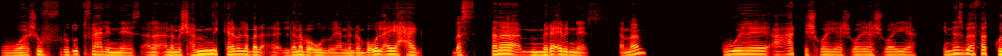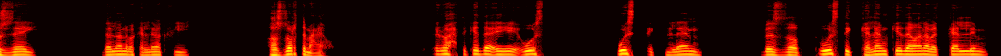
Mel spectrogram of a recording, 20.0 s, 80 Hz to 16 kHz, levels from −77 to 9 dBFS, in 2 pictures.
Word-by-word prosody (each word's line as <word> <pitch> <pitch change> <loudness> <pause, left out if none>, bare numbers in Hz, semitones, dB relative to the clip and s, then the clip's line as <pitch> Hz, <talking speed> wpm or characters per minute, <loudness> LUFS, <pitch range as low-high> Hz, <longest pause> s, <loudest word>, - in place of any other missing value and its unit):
وأشوف 125 +5 -2
ردود 150 +4 -1
فِعل 150 -3 -1
الناس، 125 -3 0
أنا 130 +2 -4
أنا 135 - +3
مش 135 -2 +1
هامِمني 175 +6 +5
الكلام 155 -2 +1
اللي 165 -1 +4
ب 145 - -1
اللي 135 -2 -2
أنا 150 - +5
باقوله، 130 -6 +2
يعني 110 0 -4
أنا 120 +2 0
باقول 165 +8 +3
أي 165 0 +4
حاجة، 135 -7 -1 0.3
بس - - -4 0.2
أنا 180 -4 +6
م 140 -1 +1
مِراقب 150 +3 +5
الناس، 125 -4 -2
تمام؟ 155 - 0 0.8
وقعَدت 175 -1 0
شوية، 150 +1 -3
شوية، 150 +2 -3
شوية، 145 -1 -4 0.3
الناس 185 +6 0
بقى 195 -3 +2
فَكُّوا 175 -4 +2
إزاي، 140 0 -1 0.7
ده 145 - -1
اللي 155 - +2
أنا 160 - 0
باكلّمك 145 +1 -2
فيه، 135 -2 -9 0.8
هزّرت 170 +7 +2
معاهم. 110 -4 -4 1.1
رُحت 175 0 -2
كده 180 -1 +1
إيه 155 -2 0
وِسط 175 +2 +1 0.7
وِسط 190 -1 +5
الكلام 145 +2 -2 0.6
بالضبط 140 -4 +1
وِسط 180 -1 +3
الكلام 160 +2 0
كده 170 -2 +3
وأنا 165 0 +3
باتكلّم 160 +1 0
150 Hz, 155 wpm, -22 LUFS, 135-165 Hz, 1.1 s, أنا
